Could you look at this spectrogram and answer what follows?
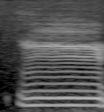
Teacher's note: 세 가지를 섞어서 자, 이 모음이 앞으로는 이제 이가 아니에요. 이 모음이 아니라 평순, 전설, 고모음. 네, 평순, 전설, 고모음이다.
